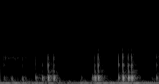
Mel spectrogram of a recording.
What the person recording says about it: I love the sound this makes when I tap on it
